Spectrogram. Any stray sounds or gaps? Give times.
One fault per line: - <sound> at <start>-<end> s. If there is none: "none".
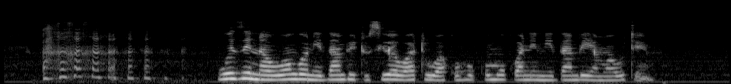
- laugh at 0.4-2.0 s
